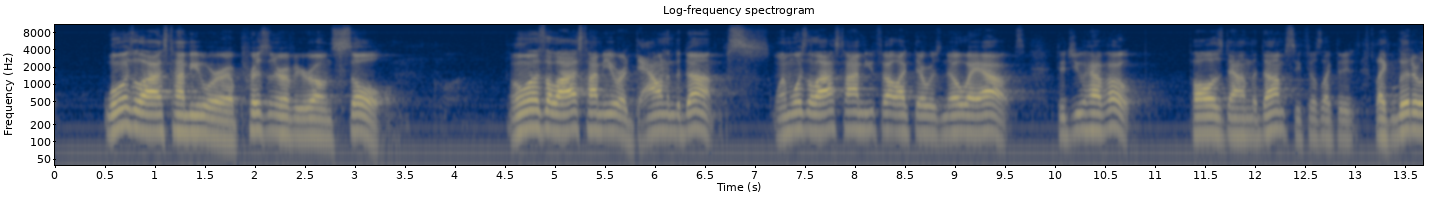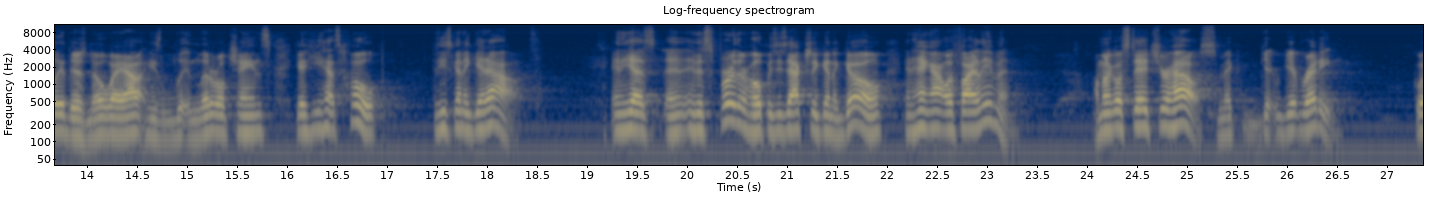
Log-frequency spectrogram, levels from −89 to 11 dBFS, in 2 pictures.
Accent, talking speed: American, 225 wpm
